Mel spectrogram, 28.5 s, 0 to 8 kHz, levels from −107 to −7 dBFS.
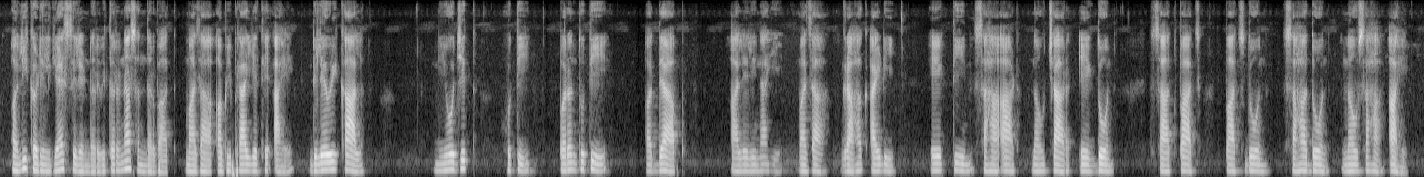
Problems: none marked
